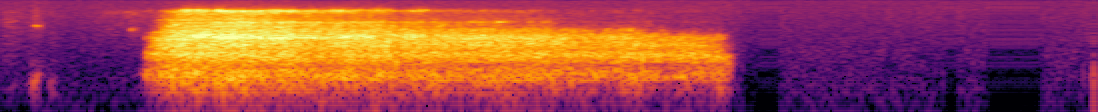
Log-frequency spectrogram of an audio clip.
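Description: A man's long breath out through the mouth, about two seconds, starting about half a second in and trailing off, from the effort of a fast high-knee march.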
